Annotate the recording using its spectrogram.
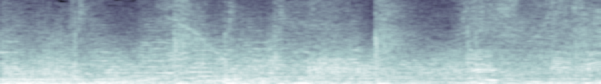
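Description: Superhero transformation sequence soundtrack: driving action music over a run of sharp impact and crash sound effects.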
